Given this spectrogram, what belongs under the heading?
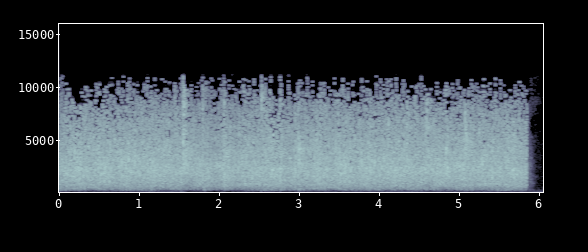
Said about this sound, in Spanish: Aplausos, aplausos.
